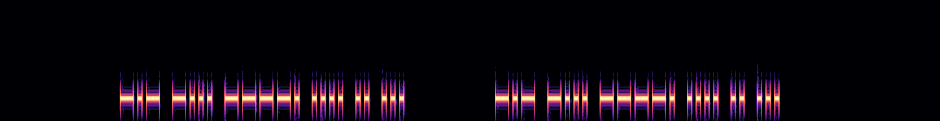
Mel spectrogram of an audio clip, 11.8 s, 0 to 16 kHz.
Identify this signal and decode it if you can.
Morse code, heard as a keyed tone, about 22 wpm, 700 Hz. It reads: KB9HIS KB9HIS
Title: USA Call Signs - 6 Characters - Repeated 2x - 22wpm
